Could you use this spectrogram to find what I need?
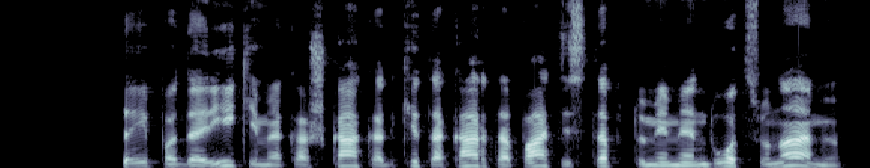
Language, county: Lithuanian, Tauragė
